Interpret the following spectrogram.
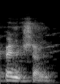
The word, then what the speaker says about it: pension: Similarly, words ending in S-I-O-N or C-I-O-N, they are stressed on the syllable before that. So let's say pension. Pension, S-I-O-N. The syllable before that, preceding that S-I-O-N, is pen, P-E-N, pen. So that sound that gets accented, pension. He gets a pension.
